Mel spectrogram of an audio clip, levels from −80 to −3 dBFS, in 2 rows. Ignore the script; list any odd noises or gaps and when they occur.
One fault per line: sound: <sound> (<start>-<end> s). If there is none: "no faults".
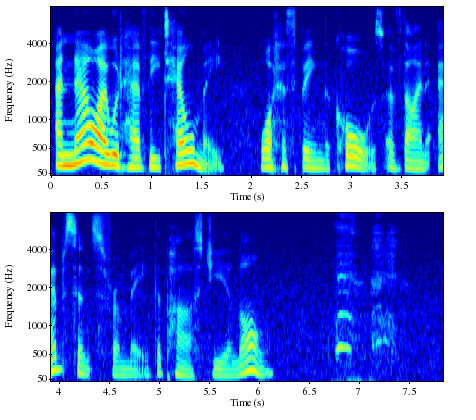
sound: breath (6.7-7.5 s)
